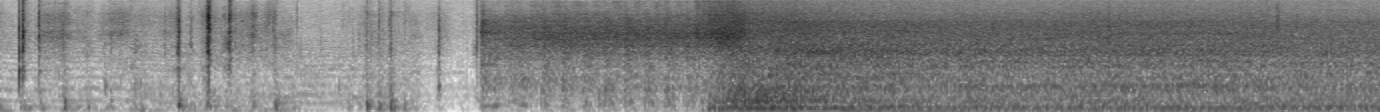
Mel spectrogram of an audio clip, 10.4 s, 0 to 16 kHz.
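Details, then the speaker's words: 2021 Honda Civic Type R, first start after a rebuild of the engine blown on the dyno: clicks, then a smooth even idle with a steady low hum; flywheel no longer bouncing, vibration much reduced. "it is so much smoother than before imagine that my flywheels not all bouncing around vibrating this car"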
